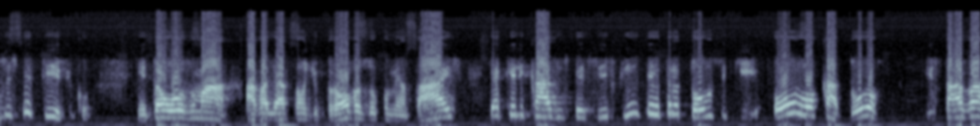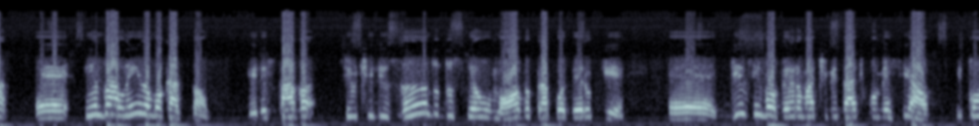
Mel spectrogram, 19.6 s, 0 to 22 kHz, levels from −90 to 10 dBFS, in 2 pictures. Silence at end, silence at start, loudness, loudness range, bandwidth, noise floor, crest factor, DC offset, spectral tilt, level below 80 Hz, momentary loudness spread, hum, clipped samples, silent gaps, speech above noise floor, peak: 0 s; 0 s; -21 LUFS; 2 LU; 16 kHz; -52 dBFS; 16 dB; under 0.1%; -3 dB/octave; -54 dBFS; 12 LU; none; under 0.1%; none; 31 dB; -6 dBFS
